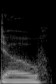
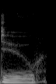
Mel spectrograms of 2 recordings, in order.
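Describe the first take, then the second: First: The vowel is a long 'oh' sound. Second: The vowel is a long 'oo' sound. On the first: The speaker calls it right. "I pronounce it dough like Nintendo" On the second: The speaker calls it wrong. "not do. I think they pronounce it do"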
